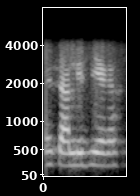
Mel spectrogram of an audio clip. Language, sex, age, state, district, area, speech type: Hindi, female, 30-45, Bihar, Madhepura, rural, conversation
